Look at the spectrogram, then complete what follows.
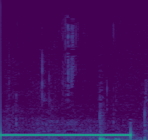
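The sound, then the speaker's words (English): A steady, loud telephone dial tone, heard while dialing a call, hums continuously for over a second, then cuts off abruptly, leaving faint background noise with a couple of soft clicks. “Let's call this number.”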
